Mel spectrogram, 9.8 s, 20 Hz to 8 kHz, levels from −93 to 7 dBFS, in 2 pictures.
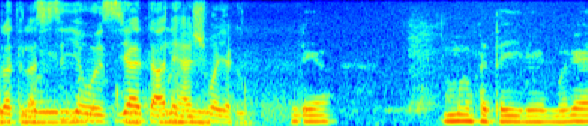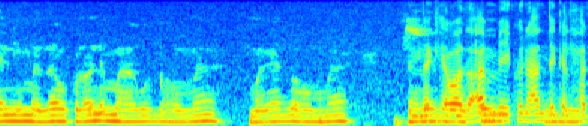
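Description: Short dips of about 5 to 15 dB at 0.13–0.21 s, 0.51–0.77 s and 1.19–1.29 s sound like speech suppressed in double talk. These are likely an echo canceller turning the talker down while the far side spoke. From 1.98 to 2.51 s, a faint copy about 25 dB down trails the speech by 438 ms. This is an echo leak, likely loudspeaker sound that got past the canceller, and its single distinct delay sets it apart from smeared room reverb. Deeper cuts of about 20 dB follow at 8.83–9.57 s and 9.77–9.80 s. Here the sound is pushed down rather than broken by silent gaps as in packet dropouts.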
